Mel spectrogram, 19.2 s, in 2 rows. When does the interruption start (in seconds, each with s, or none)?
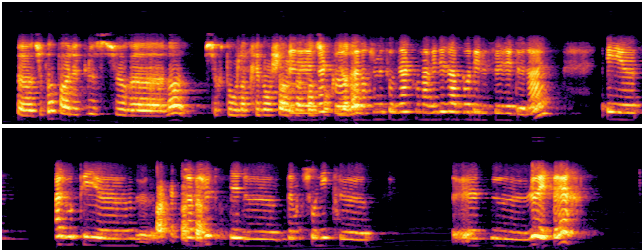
4.3 s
